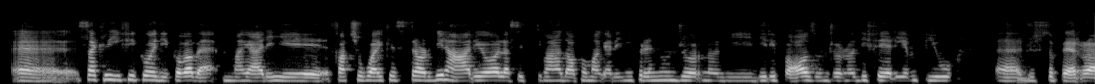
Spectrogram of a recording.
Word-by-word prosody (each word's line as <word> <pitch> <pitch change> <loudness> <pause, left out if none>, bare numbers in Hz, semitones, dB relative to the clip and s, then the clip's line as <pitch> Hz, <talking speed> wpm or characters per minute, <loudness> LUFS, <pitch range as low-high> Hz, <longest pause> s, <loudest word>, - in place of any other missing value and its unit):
ehm, 175 - 0
sacrifico 210 -2 +1
e 195 - +3
dico: 175 0 -1
"Vabbè 185 -3 +5
magari 170 -1 +1
faccio 180 +2 -1
qualche 185 +1 +2
straordinario." 190 -1 +3
La 185 -1 +3
settimana 180 0 -4
dopo 175 +1 -1
magari 170 -1 -5
mi 185 0 -7
prendo 185 -1 -2
un 195 0 -1
giorno 180 -1 -1
di 170 0 -13
di 180 +3 -3
riposo, 185 0 +2
un 175 - -8
giorno 175 0 -4
di 190 +2 -4
ferie 180 0 -1
in 195 - -6
più, 180 -1 -2 0.4
ehm, 165 -1 -2
giusto 175 +2 -7
per 165 -3 +3
180 Hz, 160 wpm, -21 LUFS, 175-190 Hz, 0.4 s, Vabbè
